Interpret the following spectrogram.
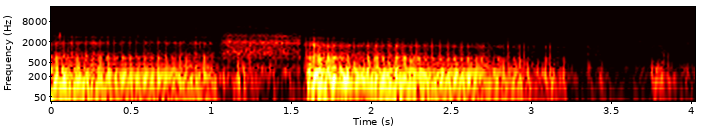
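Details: Indoor recording of a Sealyham Terrier guarding a bone, growling steadily: a harsh rumbling growl, a short break, then a louder sustained growl that fades to quiet near the end.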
